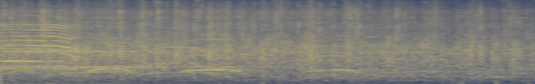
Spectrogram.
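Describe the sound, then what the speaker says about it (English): Sustained applause from a concert audience, a steady mid-level wash of clapping with a few cheers and whistles rising above it. "big round of applause, of course."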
